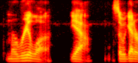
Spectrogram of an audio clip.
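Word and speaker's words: Marilla: Her name is pronounced Merilla. Merilla. Merilla.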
